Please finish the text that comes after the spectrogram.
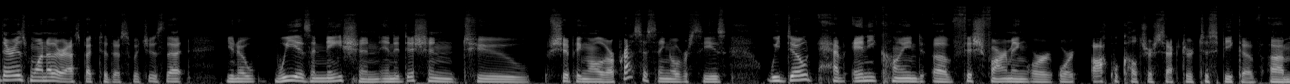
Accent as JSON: {"language": "English", "town": "New York City", "region": "New York", "country": "United States", "tie": "born or raised there", "said": "once upon a time, my hometown, New York City, had trillions of oysters"}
